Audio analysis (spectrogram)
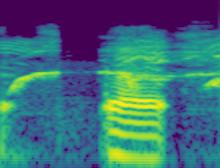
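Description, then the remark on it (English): Kids scream at a softball game after somebody got a hit: loud, high-pitched shrieks in short bursts, one rising wail, then a strong sustained yell, with more shouting trailing off behind. “somebody got a hit. And this is through a softball, so they're going to scream for a while.”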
